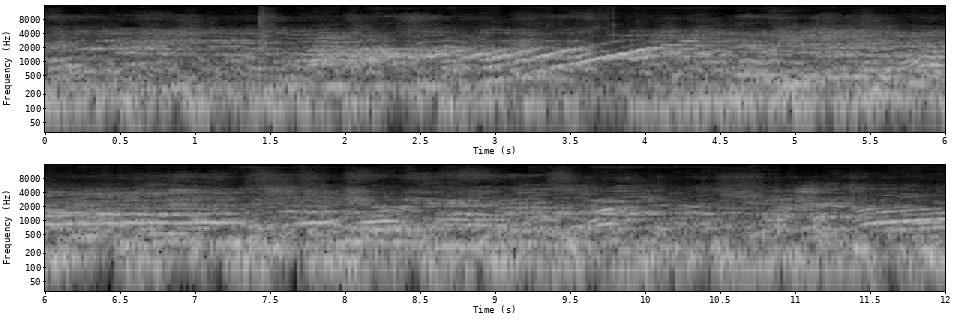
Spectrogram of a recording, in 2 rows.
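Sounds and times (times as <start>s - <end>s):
arcade background music: 0.0s - 12.0s
people chattering: 0.0s - 12.0s
arcade machine rising tones: 1.9s - 7.6s.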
